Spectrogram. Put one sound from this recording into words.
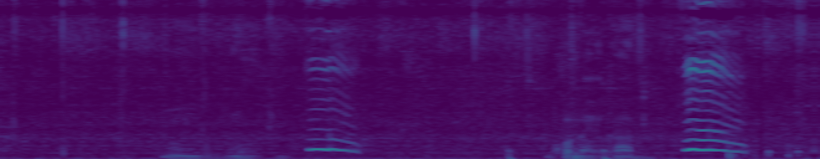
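A baby macaque gives high squeaking calls up close.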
